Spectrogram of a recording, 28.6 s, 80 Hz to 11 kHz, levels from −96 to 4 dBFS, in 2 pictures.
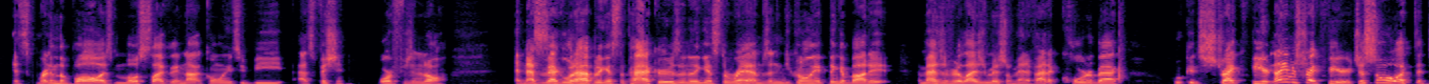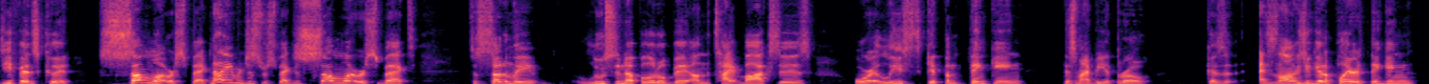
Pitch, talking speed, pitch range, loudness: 190 Hz, 210 wpm, 165-230 Hz, -24 LUFS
